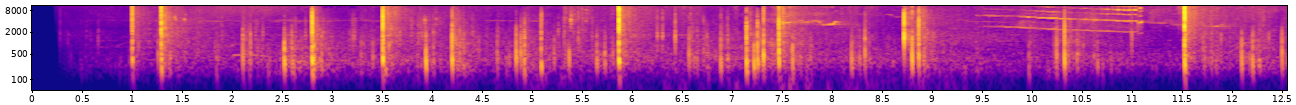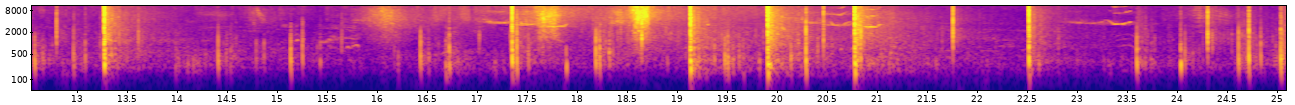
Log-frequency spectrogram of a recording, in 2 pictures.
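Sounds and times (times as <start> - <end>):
distant fireworks bangs and pops: 0.6 - 14.8, 16.4 - 21.8, 22.5 - 25.0
falling whistle: 6.3 - 12.1.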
